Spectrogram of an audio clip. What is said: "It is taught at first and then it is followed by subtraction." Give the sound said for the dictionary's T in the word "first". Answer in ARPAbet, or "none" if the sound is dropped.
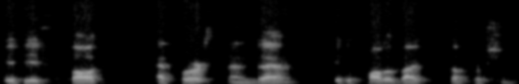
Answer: T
